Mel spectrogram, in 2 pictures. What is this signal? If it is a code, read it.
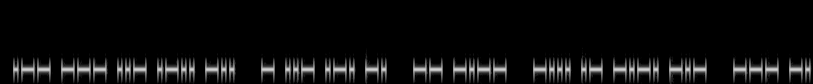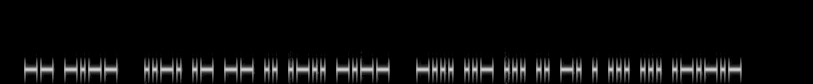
Morse code, heard as a keyed tone, about 30 wpm, 700 Hz. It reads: WOULD TURN MY BACK ON MY FAMILY BUSINESS.
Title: Sentences from Top 1000 Words - Review Part 6 - 30wpm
